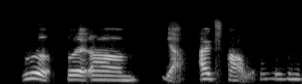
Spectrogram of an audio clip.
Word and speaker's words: Aizawa: So I know I just said Aitawa, and it's not that. It's Aizawa, and I pronounce it wrong for the entirety of the rest of the episode.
